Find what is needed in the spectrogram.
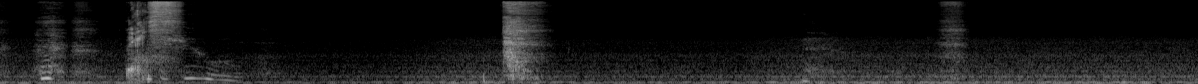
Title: pepper sneezes again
